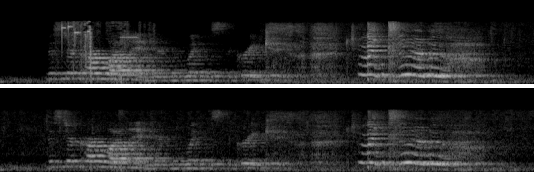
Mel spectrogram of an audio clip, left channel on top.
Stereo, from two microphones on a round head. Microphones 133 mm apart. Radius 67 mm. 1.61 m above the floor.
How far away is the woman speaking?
About 2.5 m.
